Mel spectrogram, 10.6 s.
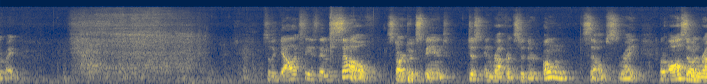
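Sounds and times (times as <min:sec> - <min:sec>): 
speech: 0:00.1 - 0:00.4, 0:04.0 - 0:10.6
air blown into a balloon: 0:01.0 - 0:03.3.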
